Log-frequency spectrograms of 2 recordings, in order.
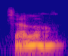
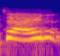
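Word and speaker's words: Chile: अब चाइल्ड पता नहीं किसने बोला होगा, चाइल्ड किसने, सर, पता नहीं कोई प्रोनाउंस चाइल्ड भी करता है क्या? हो सकता है आजकल हटेलों की कमी थोड़ी है दुनिया में। ठीक है, तो हमने तो चिली सुना आज तक, और चिली बोल।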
